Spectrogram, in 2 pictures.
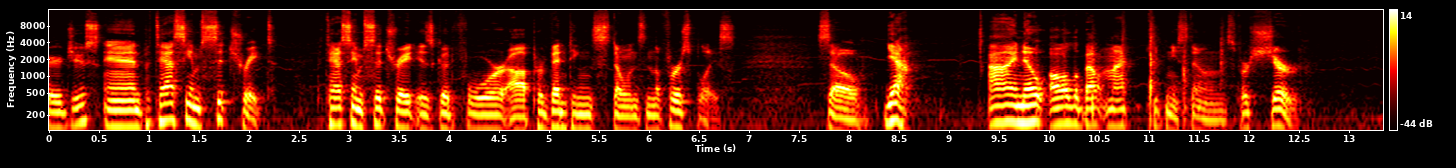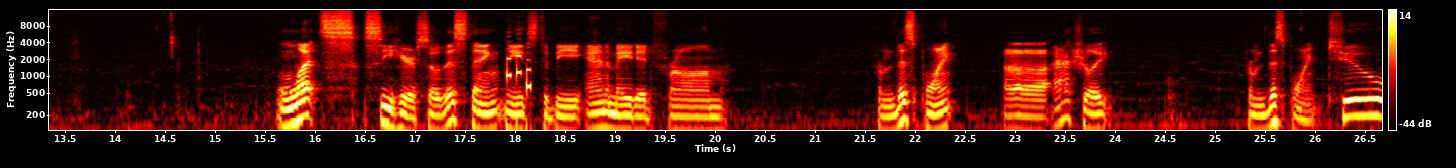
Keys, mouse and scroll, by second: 17.2 scroll down 4, 17.9 right click, 19.9-25.9 drag.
